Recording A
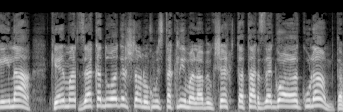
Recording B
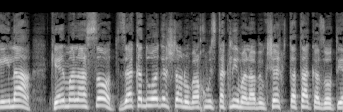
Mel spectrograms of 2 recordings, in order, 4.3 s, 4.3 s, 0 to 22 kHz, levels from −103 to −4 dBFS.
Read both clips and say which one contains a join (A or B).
A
